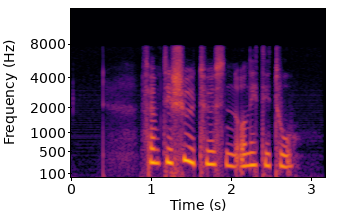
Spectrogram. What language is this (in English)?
Norwegian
